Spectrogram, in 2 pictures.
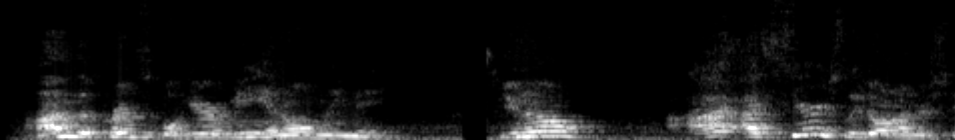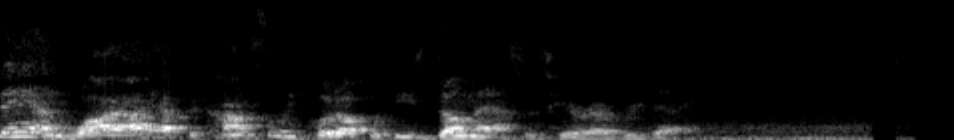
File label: principal deep fake; maryland 2024; ai and democracy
